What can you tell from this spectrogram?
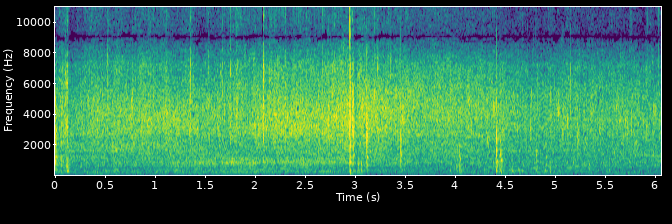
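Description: Steady rain pattering on surfaces, with a few sharp light clicks over it.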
